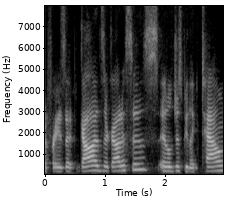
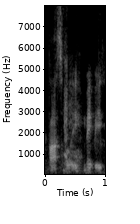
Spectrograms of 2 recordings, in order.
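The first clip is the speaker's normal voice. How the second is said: coy whisper; 17 dB quieter than usual. Real, not acted. Coy whisper about Asher dance.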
